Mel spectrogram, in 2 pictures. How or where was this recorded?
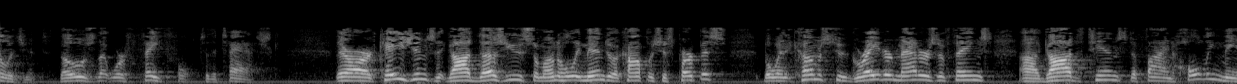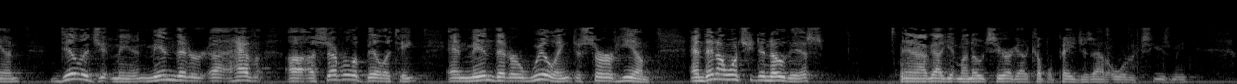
large echoing room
